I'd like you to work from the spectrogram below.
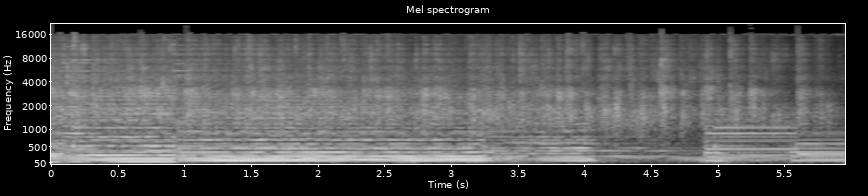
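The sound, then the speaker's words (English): An audience claps steadily in a dense, rain-like patter, mixed with sustained keyboard chords that shift pitch a few times; the clapping eases slightly partway through, and no one speaks. “If you are clapping, don't clap for me.”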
